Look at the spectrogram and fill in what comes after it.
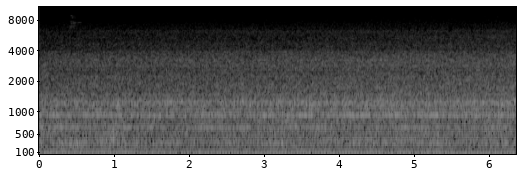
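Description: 2000 Acura 3.2 TL's 3.2-litre V6 idling steadily, engine speed holding even with no revving.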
